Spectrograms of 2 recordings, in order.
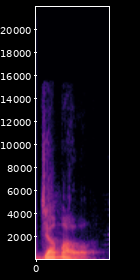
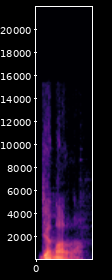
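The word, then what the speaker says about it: جمل: Jika dia pakai jenis gender dia jantan maka namanya jamal. Saya notis ya pendek bacanya. Jamal bukan Jamal.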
